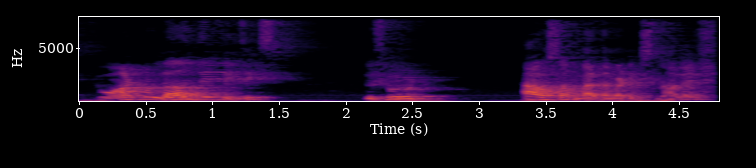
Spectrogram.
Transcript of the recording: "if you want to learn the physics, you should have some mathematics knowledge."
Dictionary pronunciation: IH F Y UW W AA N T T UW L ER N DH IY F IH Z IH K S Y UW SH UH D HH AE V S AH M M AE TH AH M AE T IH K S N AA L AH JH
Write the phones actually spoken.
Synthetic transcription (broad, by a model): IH F Y UW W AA N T T UW L ER N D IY F IH Z IH K S Y UW SH UH D HH AE V S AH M M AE T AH M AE T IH K S N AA L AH JH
